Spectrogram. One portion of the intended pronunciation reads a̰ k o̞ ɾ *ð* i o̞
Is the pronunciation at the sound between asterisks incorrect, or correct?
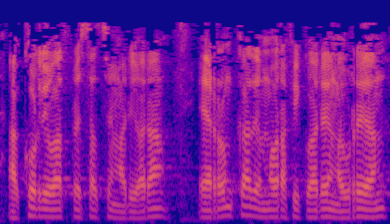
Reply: correct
